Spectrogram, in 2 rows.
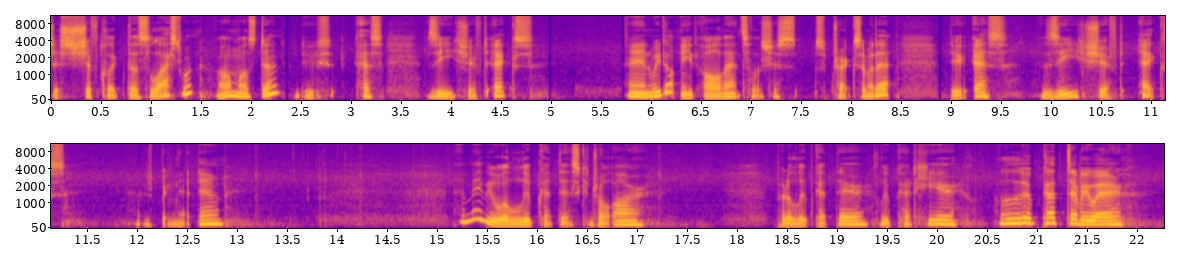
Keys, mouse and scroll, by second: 0.4 click, 2.3 shift+middle click, 3.0 s, 5.3 click, 5.5 ctrl+z, 7.0 ctrl+KP_Subtract, 7.9 shift+middle click, 8.8 s, 9.1 s, 13.7-14.2 scroll up 2, 14.2-16.2 shift+middle drag, 16.2 ctrl+r, 19.2 ctrl+r.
